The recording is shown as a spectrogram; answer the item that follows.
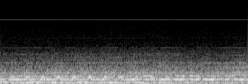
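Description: Ambient synthesizer music: a low drone held steadily on one pitch over a deep rumble.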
